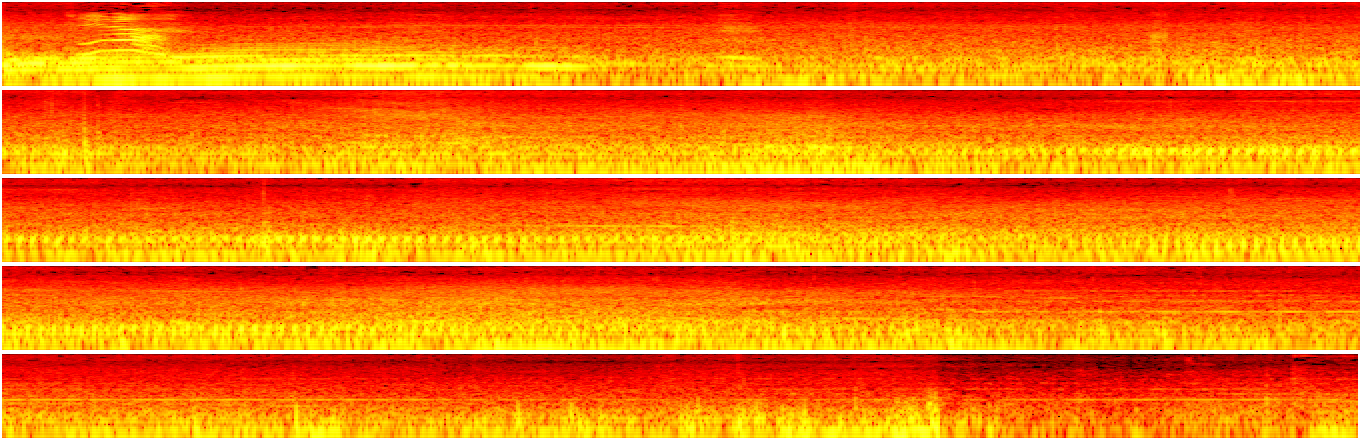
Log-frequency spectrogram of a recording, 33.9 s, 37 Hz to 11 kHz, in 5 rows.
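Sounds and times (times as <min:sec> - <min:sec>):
road traffic noise: 0:00.0 - 0:33.9.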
